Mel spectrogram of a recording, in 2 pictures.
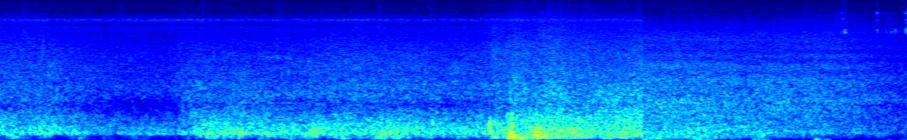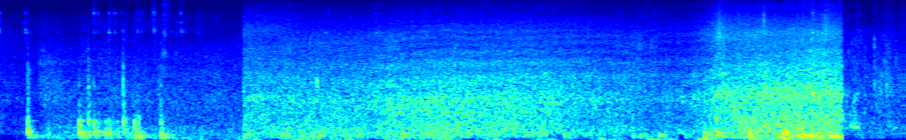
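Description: Wind on the microphone and the wash of water and small waves, a steady rushing noise that changes suddenly several times, loudest near the end.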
